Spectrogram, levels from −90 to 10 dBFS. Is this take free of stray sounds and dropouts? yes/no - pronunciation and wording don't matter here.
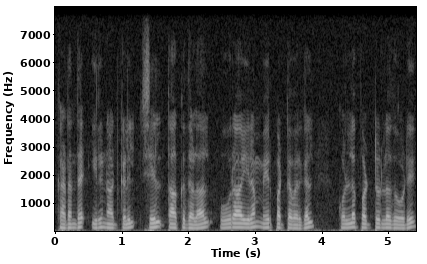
yes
